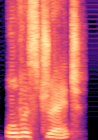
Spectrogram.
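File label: "overstretch", Indian English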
